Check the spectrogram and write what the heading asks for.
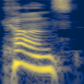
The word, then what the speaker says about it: Kunce: Not sure how it's pronounced, but I'm pronouncing it Kunce to rhyme with dunce.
